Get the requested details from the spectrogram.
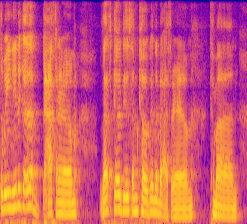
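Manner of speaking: put-on snotty, bitchy LA Valley girl party-girl voice. Explaining bathroom rules for a group, in a bitchy la valley girl voice. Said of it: "My L A bitchy Valley girl voice".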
